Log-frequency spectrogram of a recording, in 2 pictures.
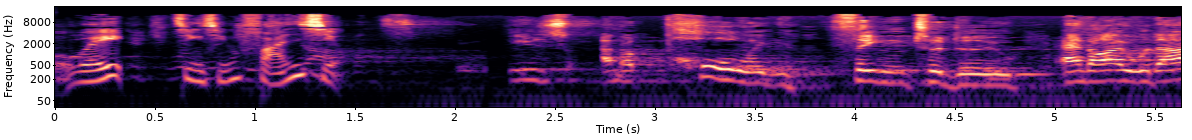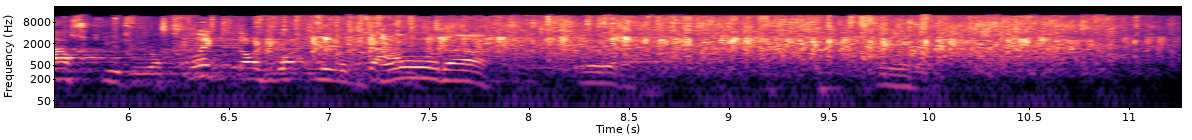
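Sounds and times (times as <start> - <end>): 
speech: 0.1 - 8.8, 9.8 - 10.1
large group giving a standing ovation in a senate chamber: 5.6 - 11.2.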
